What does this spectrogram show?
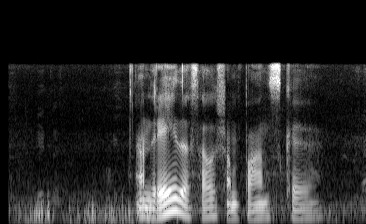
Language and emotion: Russian, positive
